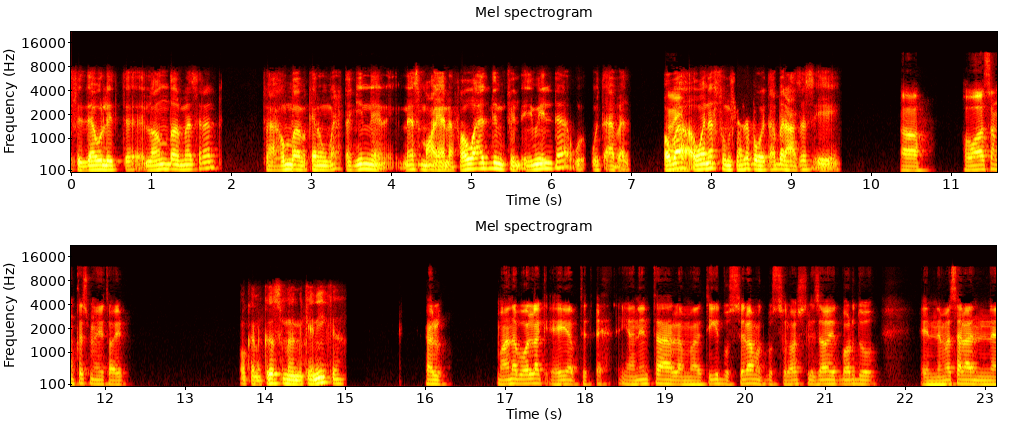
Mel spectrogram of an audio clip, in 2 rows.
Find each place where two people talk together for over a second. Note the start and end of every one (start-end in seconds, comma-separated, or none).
none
